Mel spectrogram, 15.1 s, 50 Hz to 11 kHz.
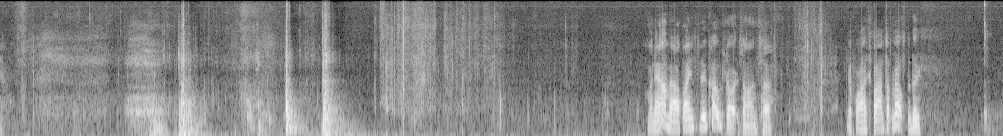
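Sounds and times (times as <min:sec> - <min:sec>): car door thunks: 0:02.7 - 0:03.2, 0:03.8 - 0:05.5.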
